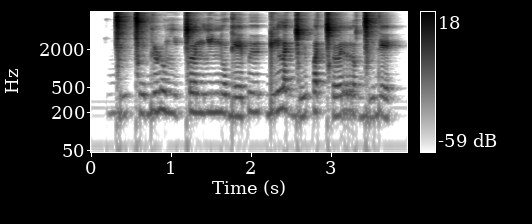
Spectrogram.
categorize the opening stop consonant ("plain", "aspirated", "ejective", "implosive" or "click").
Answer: click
